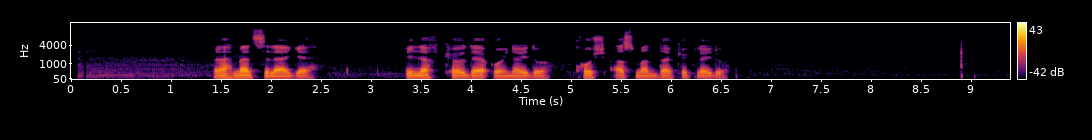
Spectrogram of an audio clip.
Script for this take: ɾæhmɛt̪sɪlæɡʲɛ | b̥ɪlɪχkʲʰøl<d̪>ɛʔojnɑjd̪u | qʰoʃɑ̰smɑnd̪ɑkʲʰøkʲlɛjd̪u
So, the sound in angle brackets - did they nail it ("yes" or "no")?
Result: yes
